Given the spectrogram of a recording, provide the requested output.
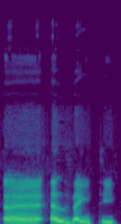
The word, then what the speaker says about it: Eluveitie: It's Yeah, it's Eluveitie. You don't pronounce Eluveitie. the U; it's just Uh, Eluveitie.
